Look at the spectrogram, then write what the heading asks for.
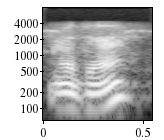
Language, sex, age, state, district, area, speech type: Nepali, male, 18-30, West Bengal, Kalimpong, rural, conversation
